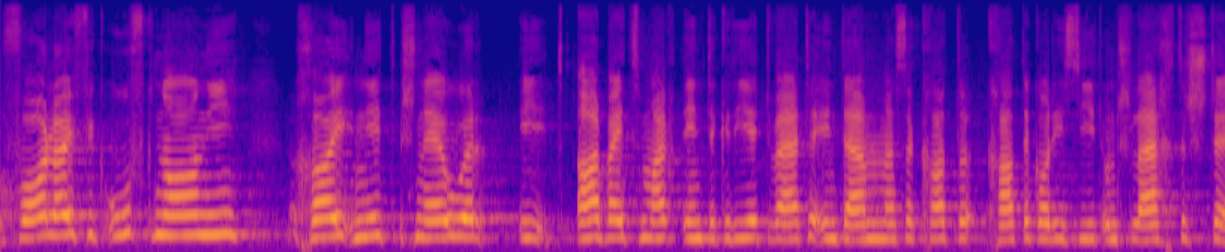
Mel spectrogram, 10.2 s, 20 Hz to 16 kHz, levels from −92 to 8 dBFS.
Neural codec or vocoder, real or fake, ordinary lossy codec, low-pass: none; real; none; 14.4 kHz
